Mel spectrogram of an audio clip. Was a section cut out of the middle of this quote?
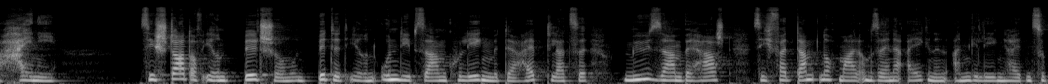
no; 0 cuts

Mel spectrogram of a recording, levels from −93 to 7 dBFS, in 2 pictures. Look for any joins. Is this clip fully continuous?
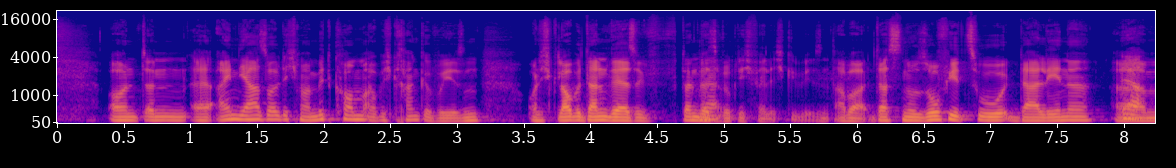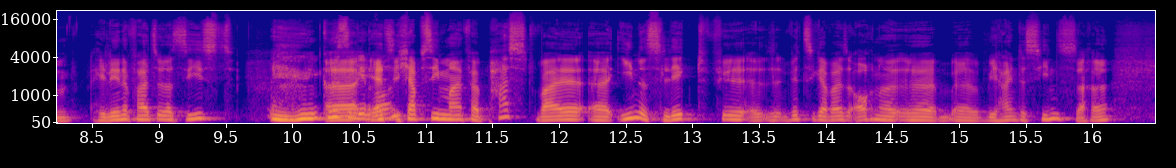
no; 2 cuts; at 2.3 s, 10.7 s

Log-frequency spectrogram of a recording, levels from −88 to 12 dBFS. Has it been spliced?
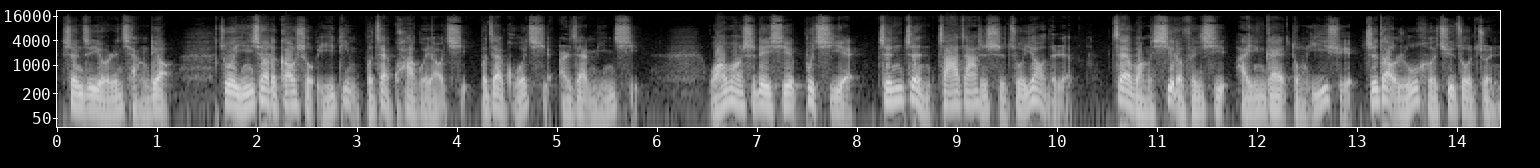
yes; 3 cuts; at 9.2 s, 11.7 s, 13.0 s

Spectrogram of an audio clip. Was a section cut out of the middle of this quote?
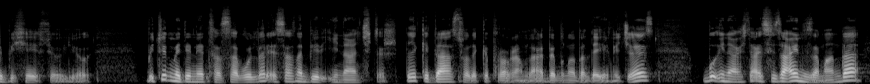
no; 0 cuts

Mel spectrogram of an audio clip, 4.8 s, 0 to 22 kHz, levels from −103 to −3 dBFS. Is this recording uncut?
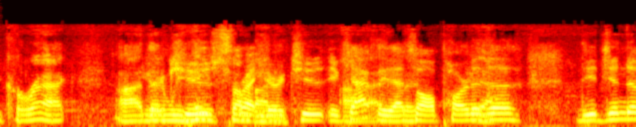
yes; 0 cuts

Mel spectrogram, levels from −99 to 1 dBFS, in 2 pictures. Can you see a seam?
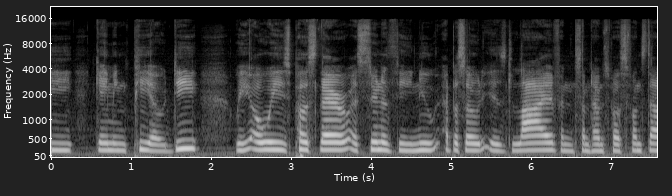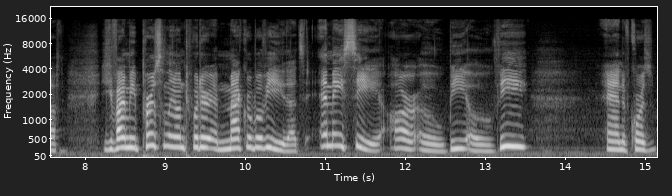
no; 0 cuts

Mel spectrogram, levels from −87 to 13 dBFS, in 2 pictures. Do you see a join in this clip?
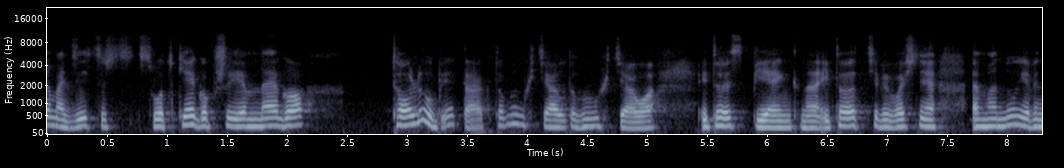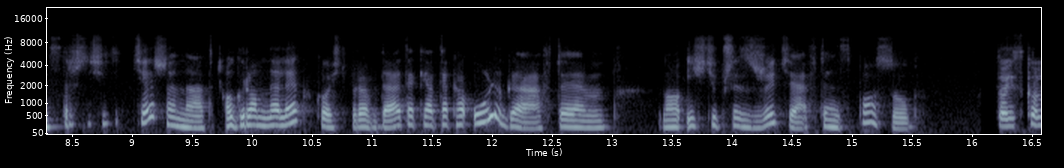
yes; 2 cuts; at 2.8 s, 9.7 s

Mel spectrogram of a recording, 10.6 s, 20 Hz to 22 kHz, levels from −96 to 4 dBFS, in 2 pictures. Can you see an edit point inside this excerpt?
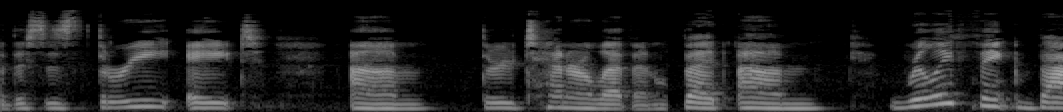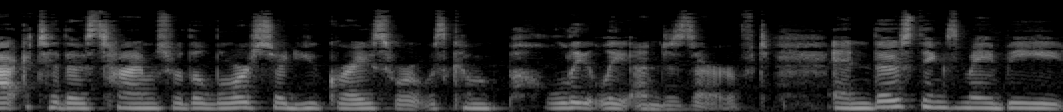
yes; 2 cuts; at 3.3 s, 9.4 s

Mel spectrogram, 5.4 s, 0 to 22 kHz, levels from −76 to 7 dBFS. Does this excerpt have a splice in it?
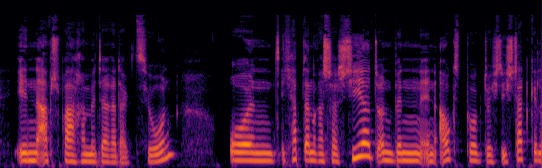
no; 0 cuts

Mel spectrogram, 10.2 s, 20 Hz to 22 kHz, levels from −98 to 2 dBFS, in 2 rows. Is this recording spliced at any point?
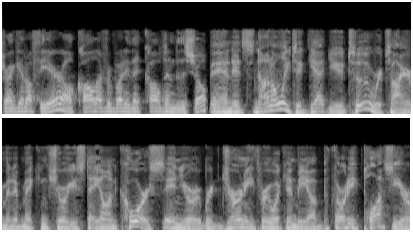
yes; 2 cuts; at 2.5 s, 5.3 s

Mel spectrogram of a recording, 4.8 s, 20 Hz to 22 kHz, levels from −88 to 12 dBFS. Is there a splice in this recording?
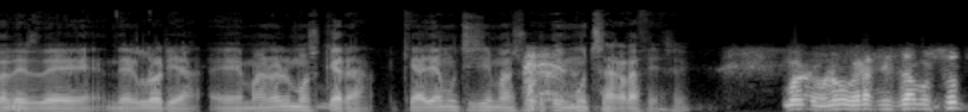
no; 0 cuts

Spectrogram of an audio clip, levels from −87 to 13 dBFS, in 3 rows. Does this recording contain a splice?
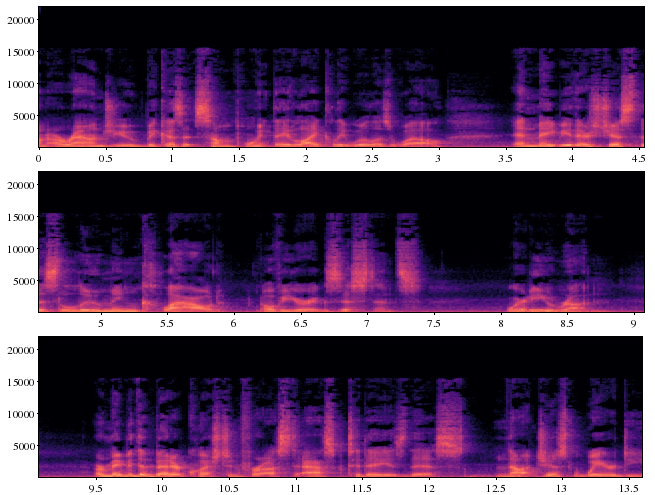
no; 0 cuts

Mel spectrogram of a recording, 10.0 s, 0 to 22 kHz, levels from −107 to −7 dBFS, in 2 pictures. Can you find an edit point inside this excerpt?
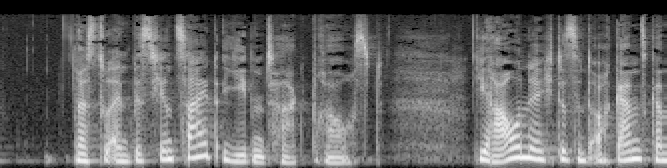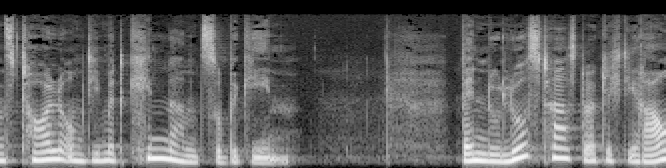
no; 0 cuts

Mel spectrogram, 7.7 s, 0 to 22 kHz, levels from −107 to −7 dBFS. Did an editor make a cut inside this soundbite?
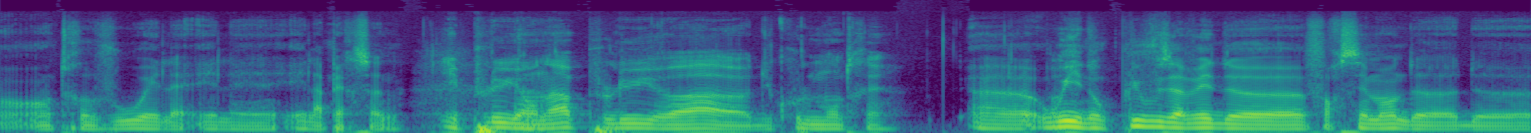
no; 0 cuts

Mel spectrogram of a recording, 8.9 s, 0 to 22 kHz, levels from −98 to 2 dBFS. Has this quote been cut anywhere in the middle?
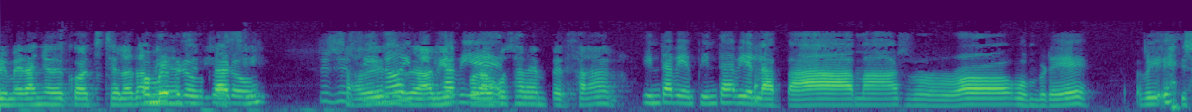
no; 0 cuts

